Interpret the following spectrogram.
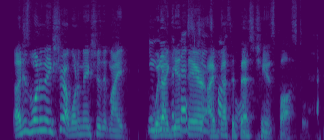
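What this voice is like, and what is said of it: American accent. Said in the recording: “Because you're American ... I like your accent that you have now. I think it's cool.”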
